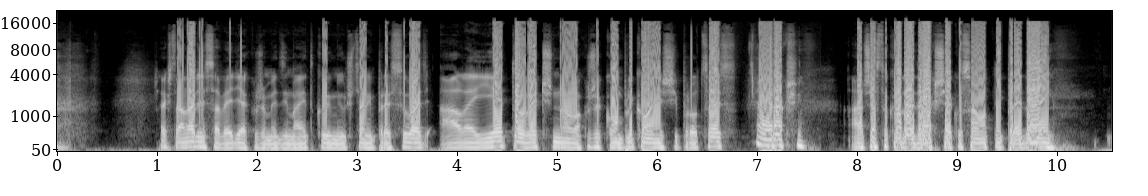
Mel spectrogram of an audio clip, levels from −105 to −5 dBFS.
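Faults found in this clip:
Integer overflow throughout. Violent cracks on loud speech peaks, harsher than clipping. Gain stage drives signal about 8 dB past integer limit. A small fraction of samples, roughly one or two percent, wrap to opposite sign instead of saturating. Probable component: unclamped mixer or gain sum.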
